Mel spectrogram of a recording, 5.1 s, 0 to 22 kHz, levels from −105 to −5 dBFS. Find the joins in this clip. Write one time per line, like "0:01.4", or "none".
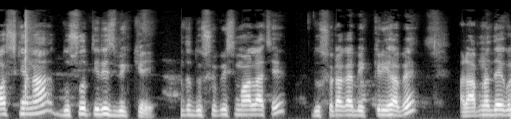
0:02.0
